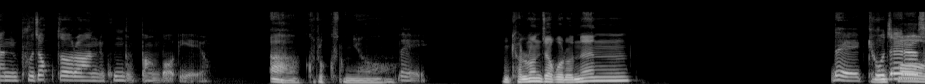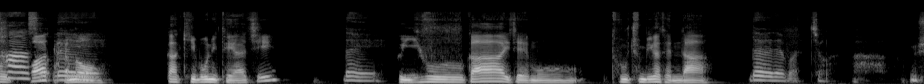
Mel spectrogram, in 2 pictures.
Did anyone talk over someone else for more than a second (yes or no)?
yes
